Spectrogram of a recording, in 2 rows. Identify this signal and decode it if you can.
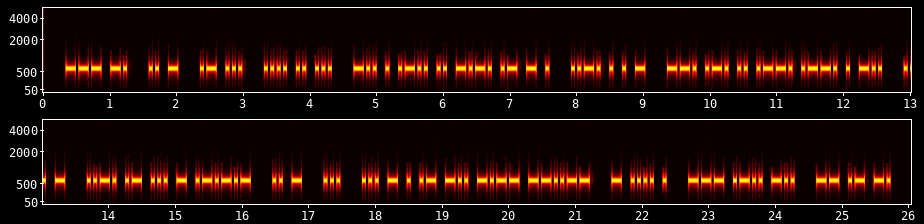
Morse code, heard as a keyed tone, about 25 wpm, 600 Hz. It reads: ON IT AS HIS DELICATE FEET GRIPPED IT FAST. IT S STEADY, THE OLD MAN
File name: the old man and the sea part 1 25wpm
